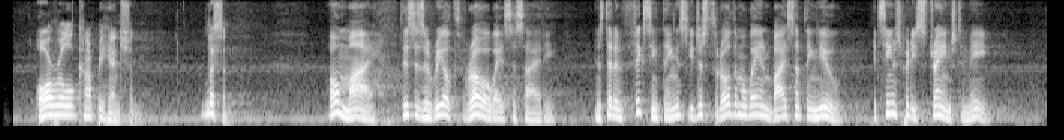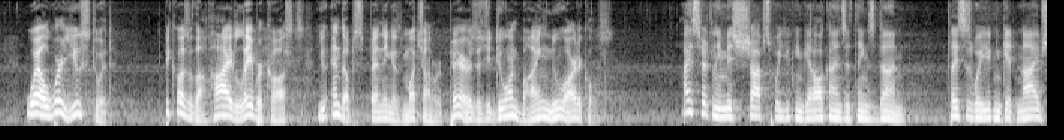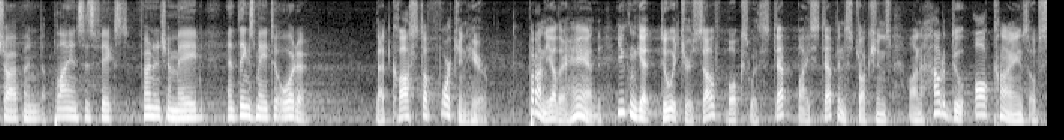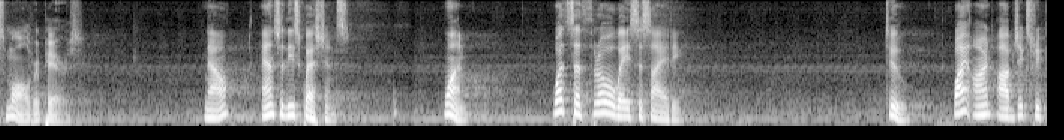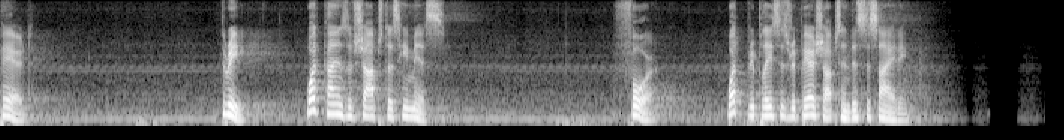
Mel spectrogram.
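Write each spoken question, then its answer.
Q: What's a throwaway society?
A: A society where people throw things away and buy new ones instead of fixing them

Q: Why aren't objects repaired?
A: Because of high labor costs, repairs cost as much as buying new articles

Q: What kinds of shops does he miss?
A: Shops where you can get knives sharpened, appliances fixed, furniture made, and things made to order

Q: What replaces repair shops in this society?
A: Do-it-yourself books with step-by-step repair instructions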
